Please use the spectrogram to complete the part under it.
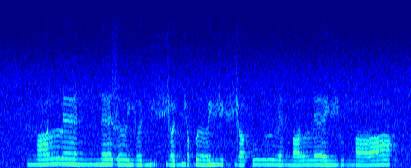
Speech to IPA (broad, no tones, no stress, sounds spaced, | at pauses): ŋ ɒ lː ɛː nː ɛ z əː j əː bʲ ə fʲ ɒ bʲ ɒ ɓ əː vʲ ɒ fʲ ɒ x uː lː ɛ ŋ ɒ lː ɛː vʲ uː ŋ ɒː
